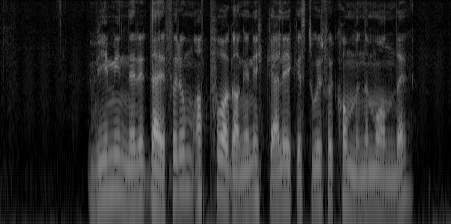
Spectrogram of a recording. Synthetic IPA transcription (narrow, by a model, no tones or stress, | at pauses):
ʋiːmɪnəɾd̪æɾfɔɾʊmɑt̪pʰoːɡɑŋənɪkəæːɭiːkəst̪uːɾfɔɾkʰɔmənəmoːnd̪əɾ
